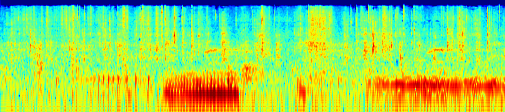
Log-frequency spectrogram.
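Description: Brown bear cubs climbing pine trunks: claws scraping and scratching on the bark in scattered clicks. Two low, drawn-out pitched sounds come in, one about two seconds in lasting about a second, and a longer one near the end.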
